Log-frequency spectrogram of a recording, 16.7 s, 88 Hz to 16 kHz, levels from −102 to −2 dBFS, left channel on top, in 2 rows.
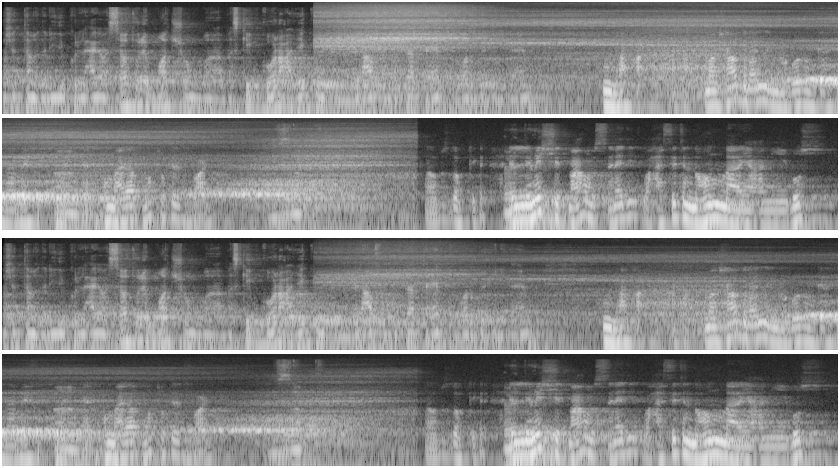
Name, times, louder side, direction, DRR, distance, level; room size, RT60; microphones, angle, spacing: voice 1, 0.0-5.8 8.9-9.2 11.0-11.6 13.4-13.8, equal, 5° left, 5 dB, 2.0 m, -28 dB
Human voice, 3.1-12.5, left 5 dB, 85° left, 0.9 m, -26 dB
voice 2, 6.0-10.5 12.6-16.5, left 1 dB, 20° left, 7 dB, 0.7 m, -23 dB
22.5 x 21.0 x 8.8 m, 2.4 s
head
